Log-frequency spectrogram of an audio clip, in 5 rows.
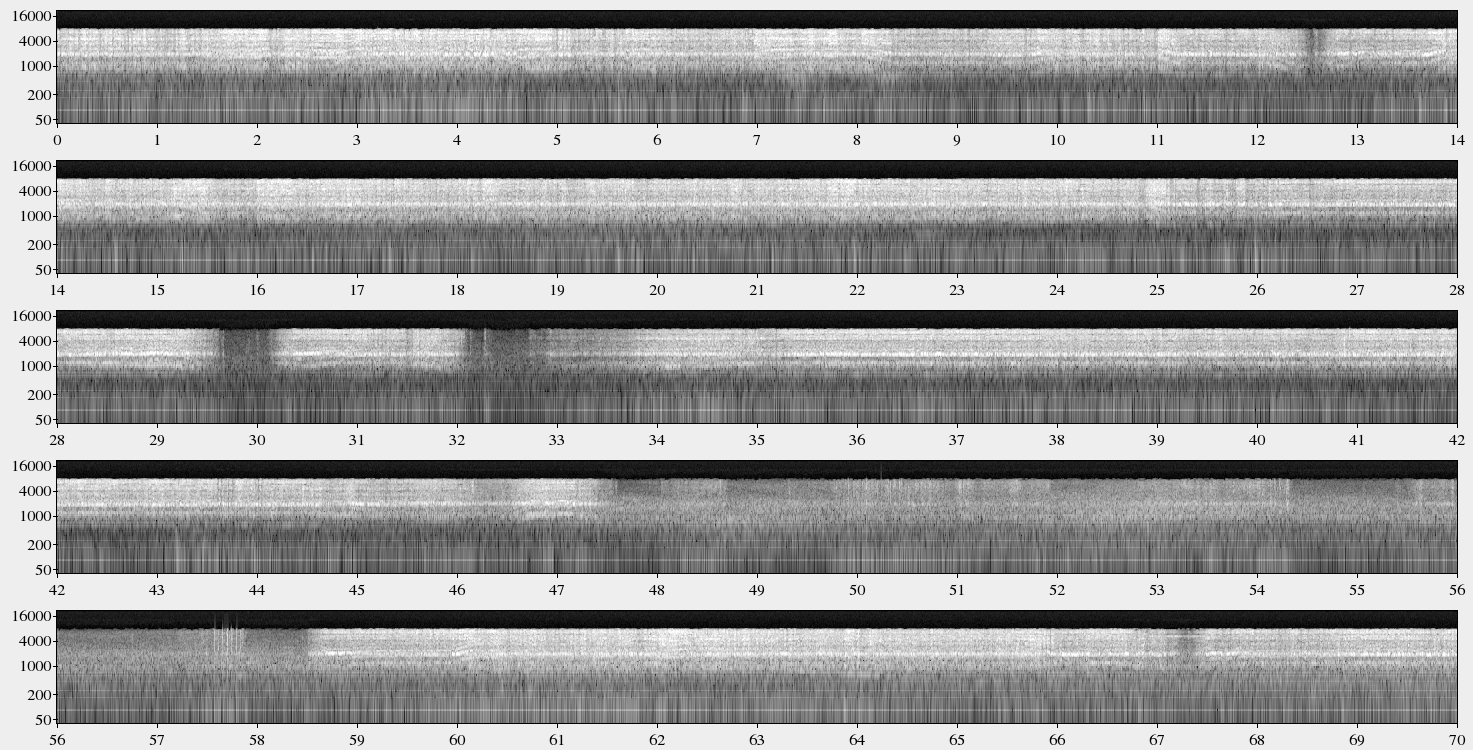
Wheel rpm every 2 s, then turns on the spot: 230, 230, 230, 230, 190, 210, 120, 230, 240, 240, 230, 230, 210, 160, 140, 100, 30, 150, 160, 160, 160, 160, 150, 90, 10, 30, 20, 10, 10, 80, 210, 230, 230, 120, 160.
50-56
